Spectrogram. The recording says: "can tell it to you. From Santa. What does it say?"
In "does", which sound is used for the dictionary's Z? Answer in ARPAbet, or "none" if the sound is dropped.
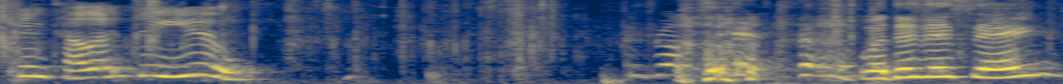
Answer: Z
